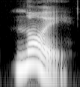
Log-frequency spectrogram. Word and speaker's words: neu: The combination EU makes an oi sound, so new is neu.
